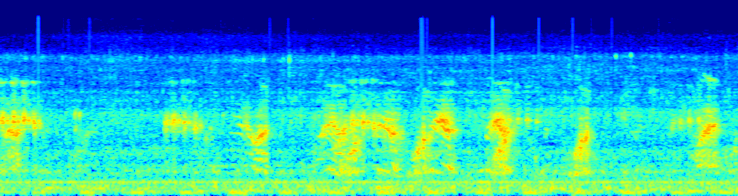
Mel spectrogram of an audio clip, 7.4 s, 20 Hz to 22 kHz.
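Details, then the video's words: Night-time pond chorus of frogs: a run of loud, rasping, quacking croaks about every half second to second, several callers overlapping, with a faint steady hum behind. "1 Stunde Froschkonzert. Frosch Geräusche quaken. Frösche Geräusche Konzert"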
